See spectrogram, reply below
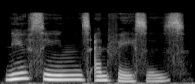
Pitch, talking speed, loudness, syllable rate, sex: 200 Hz, 125 wpm, -15 LUFS, 3.4 syllables/s, female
